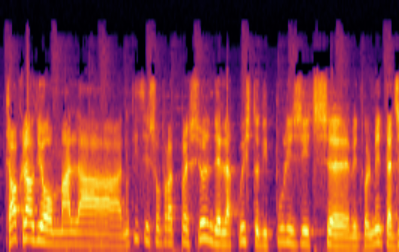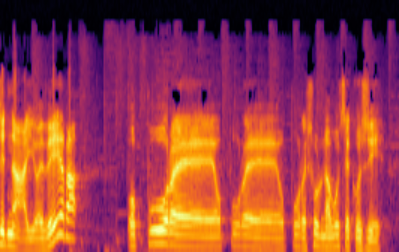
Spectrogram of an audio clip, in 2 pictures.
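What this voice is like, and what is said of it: Speaks with a noticeable regional accent. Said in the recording (Italian): “che bell'accento che hai”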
